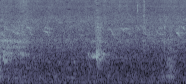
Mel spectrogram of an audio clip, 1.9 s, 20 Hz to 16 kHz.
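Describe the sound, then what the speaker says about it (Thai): Young F1 jungle fowl chicks, male and female, cluck softly and sparsely on a rural farm, with a couple of brief, faint calls over a low background hiss. "ลูกไก่ป่า ตัวผู้ F1 กับลูกไก่ป่าตัวเมีย F1"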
